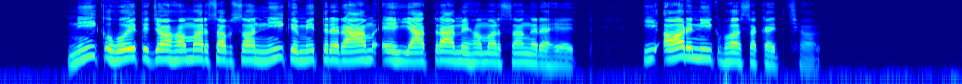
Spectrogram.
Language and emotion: Maithili, sad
